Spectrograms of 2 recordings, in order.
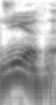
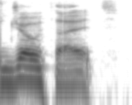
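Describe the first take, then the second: First: The word begins with two syllables, 'gee-oh'. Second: The word begins with one syllable, 'jo'. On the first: The speaker calls it wrong. "it's not geothite" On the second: The speaker calls it right. "it's jothite"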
